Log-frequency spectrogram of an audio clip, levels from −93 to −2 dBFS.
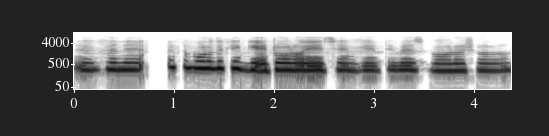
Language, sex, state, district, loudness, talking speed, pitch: Bengali, female, West Bengal, Malda, -15 LUFS, 150 wpm, 270 Hz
